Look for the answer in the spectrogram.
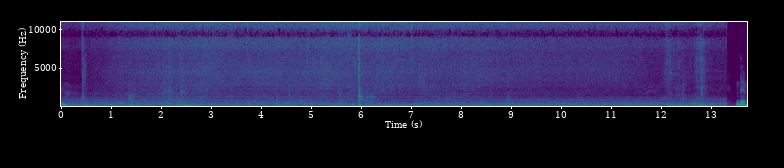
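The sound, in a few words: frying asmi rice-flour sweet in hot oil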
